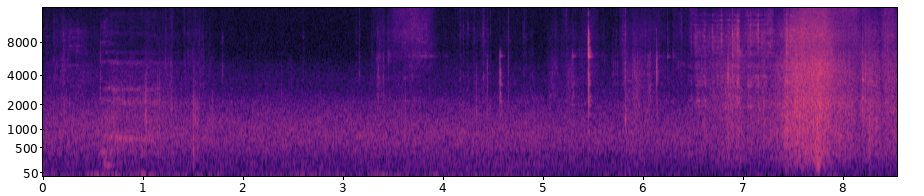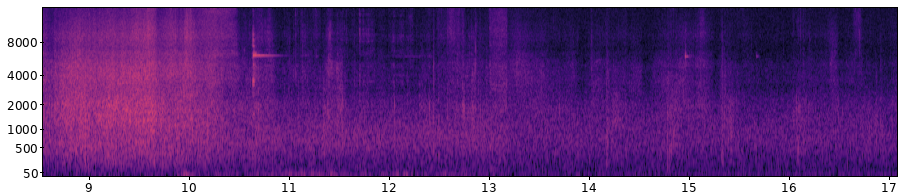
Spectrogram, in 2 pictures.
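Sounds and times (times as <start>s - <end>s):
tent fabric flapping: 5.0s - 13.9s.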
